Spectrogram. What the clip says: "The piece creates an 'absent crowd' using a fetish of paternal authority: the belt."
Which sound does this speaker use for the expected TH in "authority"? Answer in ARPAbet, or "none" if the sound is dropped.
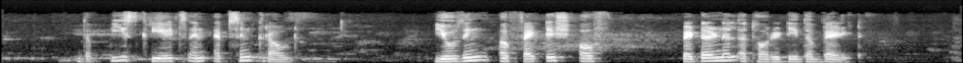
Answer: T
